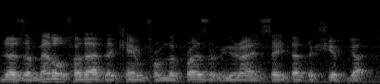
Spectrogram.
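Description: A man at a fairly low pitch, with audible room echo and light background noise. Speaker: war veteran. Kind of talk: oral history interview. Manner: halting. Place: home room. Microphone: camera far.

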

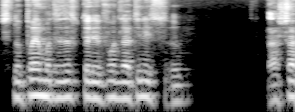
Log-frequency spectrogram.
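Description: Somewhat breathy, with a dark, mellow tone, a man speaks at a medium pitch and a fairly quick pace in a monotone, flat intonation. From Iași, Romania. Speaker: game streamer in roleplay. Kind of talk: in-character roleplay argument.

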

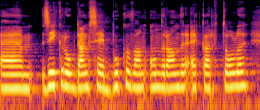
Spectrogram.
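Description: Fairly quick speech with a Flemish accent. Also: woman. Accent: Flemish Dutch. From Flanders, Belgium. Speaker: podcast host, plant-based chef and coach; podcast host, coach. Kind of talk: personal storytelling monologue. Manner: casual with many fillers. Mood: warm, cheerful. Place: studio. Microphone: studio mic.

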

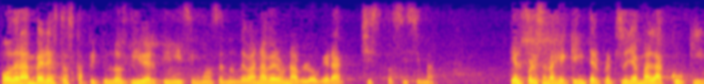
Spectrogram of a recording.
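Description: Against light background noise, a woman talks at a fairly quick pace. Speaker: actress interview guest. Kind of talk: interview answer. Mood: cheerful, promotional. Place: home room. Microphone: video call.

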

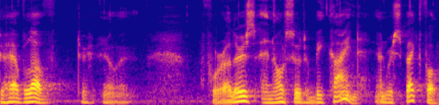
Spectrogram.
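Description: A man's medium-pitched voice, dark and mellow, with vocal fry and ordinary pitch variation. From Saskatchewan, Canada. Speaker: Cree storyteller and actor. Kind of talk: interview answer. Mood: calm, reflective, warm. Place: studio.

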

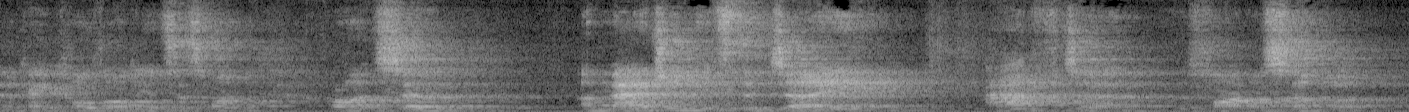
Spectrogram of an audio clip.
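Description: A man's voice in strong room echo, with light background noise. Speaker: comedian. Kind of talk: stand-up comedy. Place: church. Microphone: camera far.

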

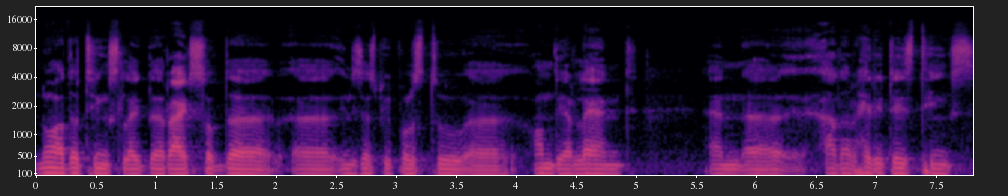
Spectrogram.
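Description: The speaker has a Tripura accent and a monotone, flat intonation. The pace is moderate, with light background noise. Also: man, fairly low pitch for a man. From Bangladesh. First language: Kokborok. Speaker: panelist. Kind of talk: panel discussion. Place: hall.

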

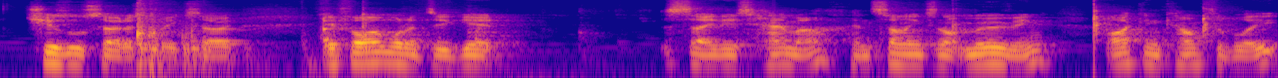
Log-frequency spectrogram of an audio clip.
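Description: A man's fairly low voice with fairly even intonation at a fairly quick pace, music in the background. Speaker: tool show host. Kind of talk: tutorial. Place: garage.

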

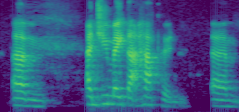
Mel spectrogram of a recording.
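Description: A woman's bright, sharp voice comes through with a British accent. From England. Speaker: musical theatre actress. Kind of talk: casual chat. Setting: video call. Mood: warm, grateful. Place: home room. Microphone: video call.

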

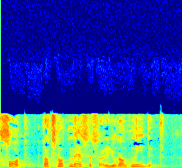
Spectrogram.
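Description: A man talks at a moderate pace. He speaks with a Spanish accent. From Chile. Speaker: economist; interviewee. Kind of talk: interview; interview answer. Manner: animated; halting. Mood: critical, emphatic. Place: studio.

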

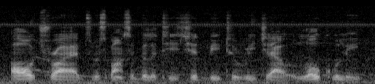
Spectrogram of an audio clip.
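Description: The speech moves at a fairly slow pace, the sound dry with no echo and noticeable background noise behind it. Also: man. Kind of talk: commentary monologue. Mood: calm, earnest. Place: open country.

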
